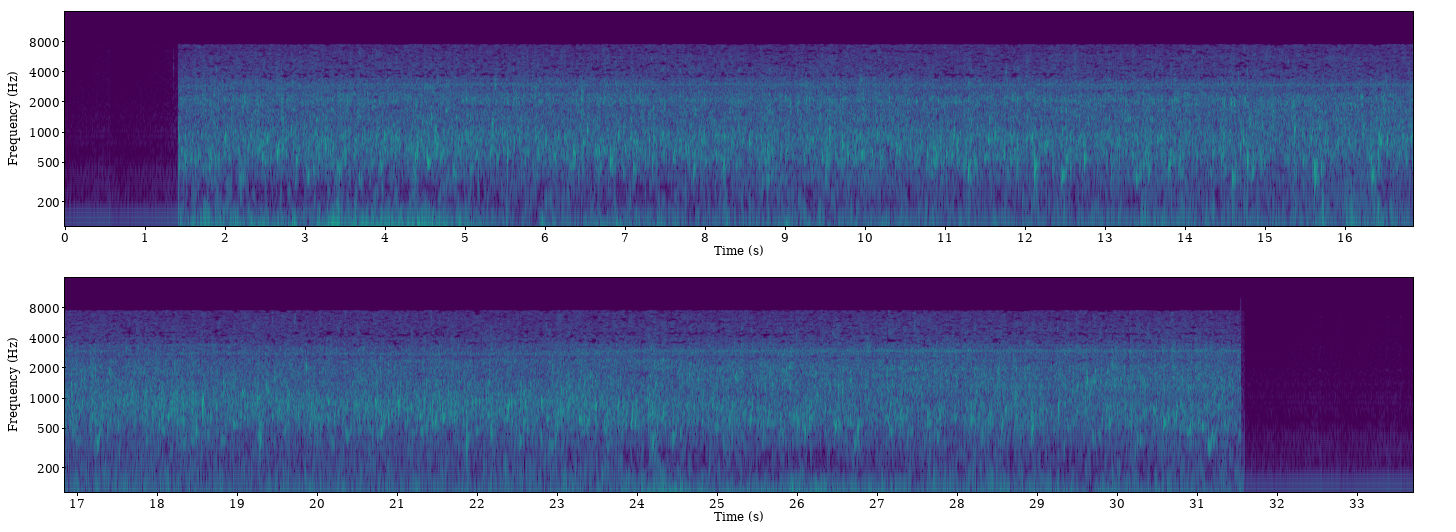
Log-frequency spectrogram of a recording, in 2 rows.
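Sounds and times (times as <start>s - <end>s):
river stream flowing: 1.4s - 31.6s.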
